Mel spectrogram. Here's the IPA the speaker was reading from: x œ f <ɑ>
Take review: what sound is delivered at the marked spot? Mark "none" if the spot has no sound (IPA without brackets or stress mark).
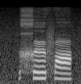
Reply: ɑ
